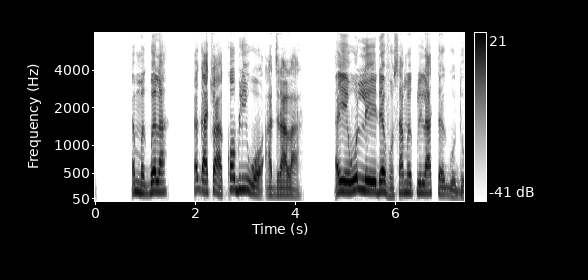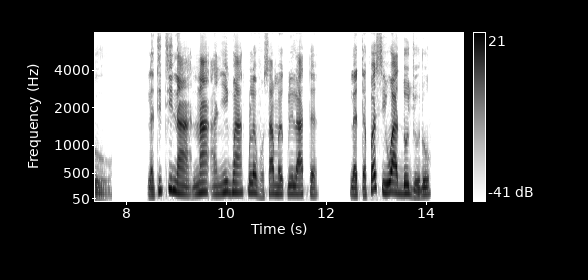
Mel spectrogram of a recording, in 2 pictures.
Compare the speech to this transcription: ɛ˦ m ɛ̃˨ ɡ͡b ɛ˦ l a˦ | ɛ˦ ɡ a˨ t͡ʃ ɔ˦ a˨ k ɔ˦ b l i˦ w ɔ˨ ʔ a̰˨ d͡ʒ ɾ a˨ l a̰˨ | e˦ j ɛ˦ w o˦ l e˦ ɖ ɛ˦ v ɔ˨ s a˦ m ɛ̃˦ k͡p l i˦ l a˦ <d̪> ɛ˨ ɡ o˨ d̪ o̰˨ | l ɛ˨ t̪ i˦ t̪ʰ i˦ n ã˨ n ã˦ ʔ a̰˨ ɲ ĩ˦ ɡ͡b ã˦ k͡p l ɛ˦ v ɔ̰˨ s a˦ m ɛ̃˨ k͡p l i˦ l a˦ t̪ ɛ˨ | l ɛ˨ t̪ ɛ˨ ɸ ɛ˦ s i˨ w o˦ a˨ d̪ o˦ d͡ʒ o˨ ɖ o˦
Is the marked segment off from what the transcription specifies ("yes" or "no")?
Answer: yes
